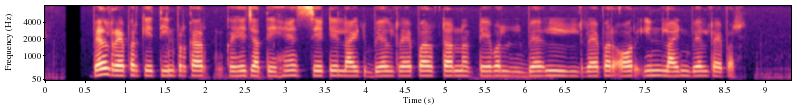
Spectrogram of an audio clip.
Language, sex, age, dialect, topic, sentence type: Hindi, female, 31-35, Garhwali, agriculture, statement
